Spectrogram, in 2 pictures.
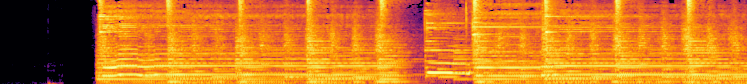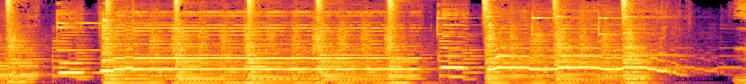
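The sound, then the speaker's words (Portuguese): A recorded song starts after a brief silence and plays loudly: a full band with a steady beat and bright, layered melodic instruments, sounding like an instrumental intro without singing. “mas agora vamos escutar …. … do …”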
